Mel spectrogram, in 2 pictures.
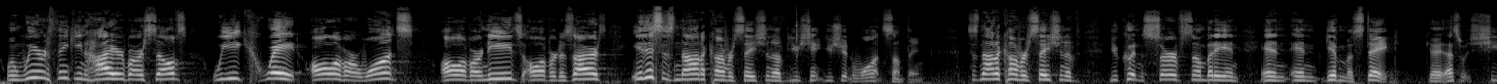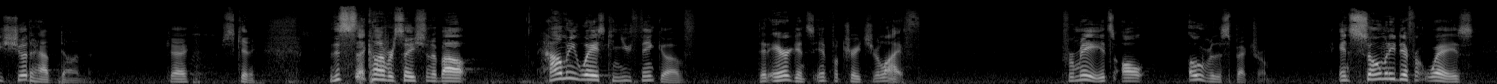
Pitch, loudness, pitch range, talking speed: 200 Hz, -24 LUFS, 165-235 Hz, 180 wpm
